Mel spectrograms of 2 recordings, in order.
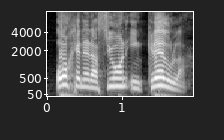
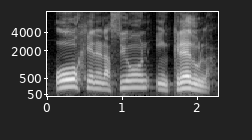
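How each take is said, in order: First: It sounds exasperated, though not angry. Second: It is read in a plain, neutral tone.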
